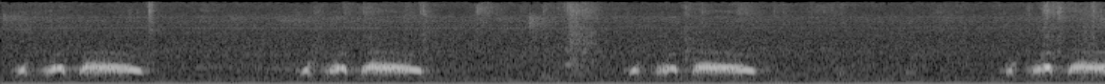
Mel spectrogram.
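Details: Spotted dove, a breeding bird kept in Ba Vì, Hanoi, Vietnam, coos rhythmically, four phrases of quick short notes leading into a sustained low coo, roughly one phrase every two seconds, light clicks in the background.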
